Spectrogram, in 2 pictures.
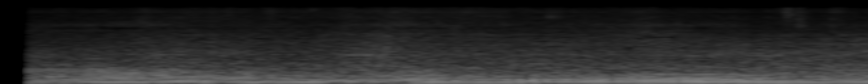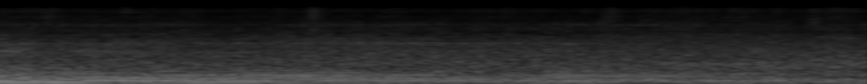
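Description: Low, steady engine rumble of a motor vehicle, loudest in the first few seconds and slowly fading away.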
